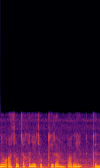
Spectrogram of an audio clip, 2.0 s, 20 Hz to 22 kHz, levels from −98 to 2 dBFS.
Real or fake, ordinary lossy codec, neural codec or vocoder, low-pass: fake; none; vocoder, 44.1 kHz, 80 mel bands, Vocos; 7.2 kHz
